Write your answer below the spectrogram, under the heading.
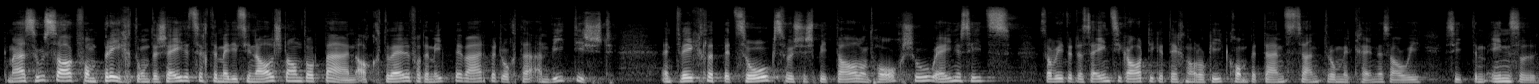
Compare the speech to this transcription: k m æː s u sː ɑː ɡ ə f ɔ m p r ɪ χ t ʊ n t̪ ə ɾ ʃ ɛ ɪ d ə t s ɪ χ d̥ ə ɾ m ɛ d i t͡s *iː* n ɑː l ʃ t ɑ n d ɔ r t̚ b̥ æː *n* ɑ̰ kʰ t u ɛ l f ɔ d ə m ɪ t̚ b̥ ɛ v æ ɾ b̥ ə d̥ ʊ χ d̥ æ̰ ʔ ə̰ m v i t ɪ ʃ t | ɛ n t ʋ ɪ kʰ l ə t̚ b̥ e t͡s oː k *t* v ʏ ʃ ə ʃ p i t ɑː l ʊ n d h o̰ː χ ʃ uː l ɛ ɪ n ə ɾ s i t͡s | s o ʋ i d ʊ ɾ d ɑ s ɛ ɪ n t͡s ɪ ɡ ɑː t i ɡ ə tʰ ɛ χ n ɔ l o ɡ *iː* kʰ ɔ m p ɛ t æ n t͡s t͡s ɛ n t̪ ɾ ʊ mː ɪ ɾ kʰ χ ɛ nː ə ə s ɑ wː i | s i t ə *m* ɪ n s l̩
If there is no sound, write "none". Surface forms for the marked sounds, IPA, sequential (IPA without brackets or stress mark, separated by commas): i, n, t͡s, iː, m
